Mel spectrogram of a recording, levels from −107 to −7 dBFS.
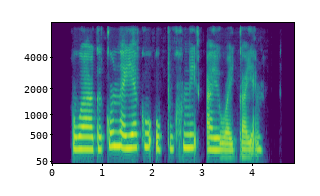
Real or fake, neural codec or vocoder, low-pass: fake; codec, 16 kHz, 4.8 kbps, FACodec; 7.2 kHz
